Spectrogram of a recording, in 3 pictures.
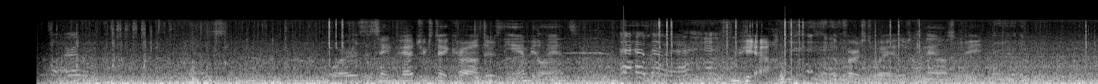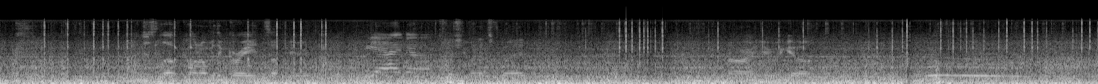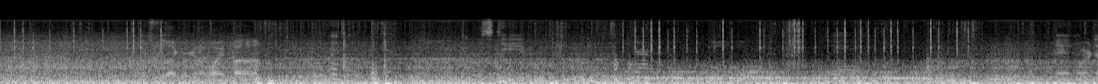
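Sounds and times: car engine and road noise: 0.4 - 32.9.

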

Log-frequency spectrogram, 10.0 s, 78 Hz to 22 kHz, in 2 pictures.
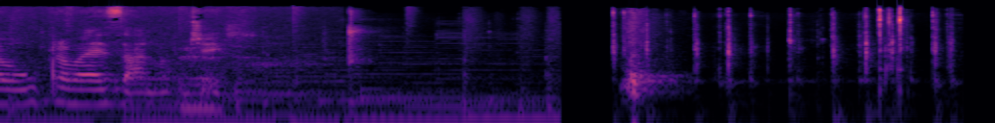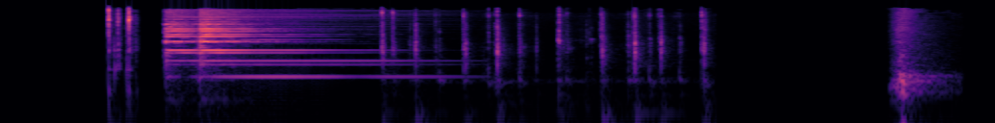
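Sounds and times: notification bell chime: 5.8 - 7.3.

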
